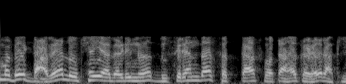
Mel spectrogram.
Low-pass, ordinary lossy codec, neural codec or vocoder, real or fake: 3.6 kHz; none; codec, 24 kHz, 6 kbps, HILCodec; fake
